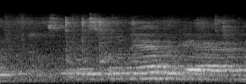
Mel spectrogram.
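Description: Children's voices talking indistinctly in a classroom, fairly high-pitched and overlapping, heard through the playback of a recorded video.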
